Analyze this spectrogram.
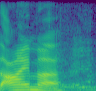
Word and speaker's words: Ima: loud um you know i gotta go with ima right now that's how you pronounce it okay yes i'm a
